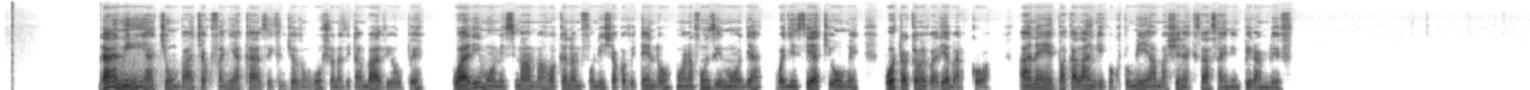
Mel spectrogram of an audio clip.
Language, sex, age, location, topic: Swahili, male, 25-35, Dar es Salaam, education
